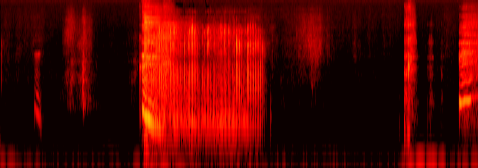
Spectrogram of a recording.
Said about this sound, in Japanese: ごめんなさい、私がブーブーおならこいちゃったせいですよね。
